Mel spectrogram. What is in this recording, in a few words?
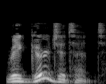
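"regurgitant", British English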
